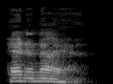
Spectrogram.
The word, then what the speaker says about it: Hananiah: Hananiah. – I like the Hananiah.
